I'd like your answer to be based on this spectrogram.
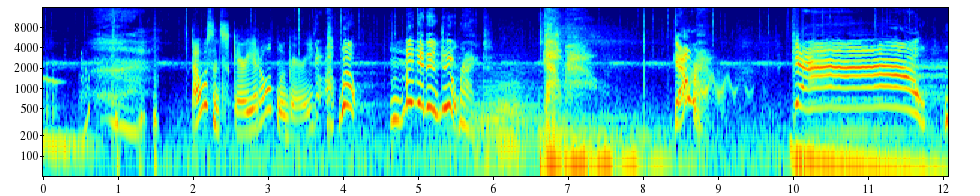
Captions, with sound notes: (yawns) - That wasn't scary at all, Blueberry. - Well maybe I didn't do it right. Gowrow. Gowrow. Gow!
